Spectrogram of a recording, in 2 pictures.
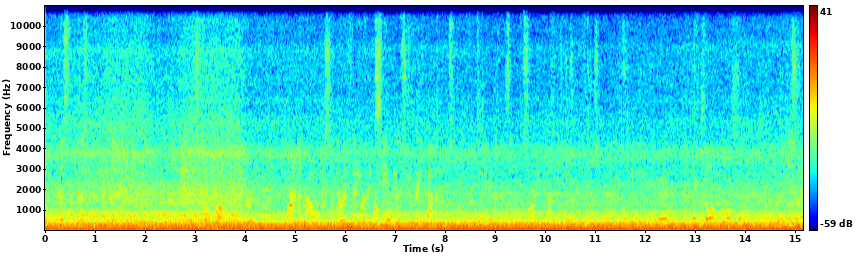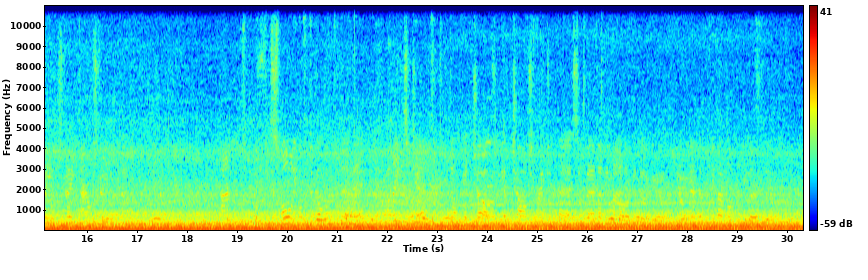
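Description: Inside a Class 150 Sprinter diesel multiple unit under way: the steady drone of its underfloor Cummins diesel engine and the running noise of the train on the track, with indistinct passenger chatter in the background.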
